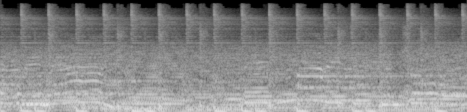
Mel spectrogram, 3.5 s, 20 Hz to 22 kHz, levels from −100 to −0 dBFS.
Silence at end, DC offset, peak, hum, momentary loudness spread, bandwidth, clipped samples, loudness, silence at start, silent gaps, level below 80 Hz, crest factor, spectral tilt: 0 s; under 0.1%; -2 dBFS; none; 2 LU; 19.5 kHz; under 0.1%; -18 LUFS; 0 s; none; -24 dBFS; 16 dB; -5.5 dB/octave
